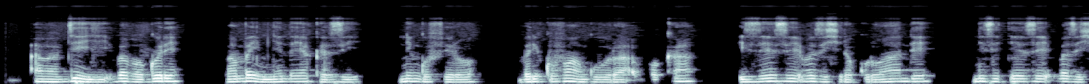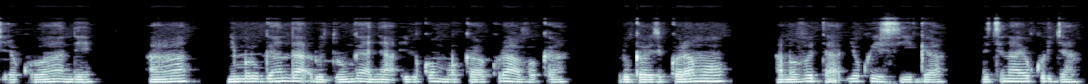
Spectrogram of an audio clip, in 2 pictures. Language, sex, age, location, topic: Kinyarwanda, male, 36-49, Nyagatare, agriculture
